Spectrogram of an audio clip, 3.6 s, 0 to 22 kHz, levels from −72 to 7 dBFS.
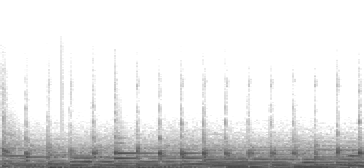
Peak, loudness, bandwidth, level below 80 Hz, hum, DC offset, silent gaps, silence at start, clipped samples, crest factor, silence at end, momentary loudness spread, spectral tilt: -6 dBFS; -18 LUFS; 16 kHz; -34 dBFS; none; under 0.1%; none; 0 s; under 0.1%; 12 dB; 0 s; 2 LU; -7 dB/octave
